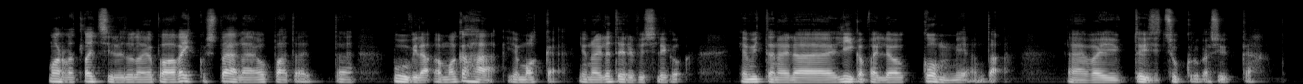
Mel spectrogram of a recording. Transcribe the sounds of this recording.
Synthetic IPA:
mɑɑrvɑt̪ːˑlɑt̪ʲsilet̪ulejub̥ɑvæjkːˑust̪pæːleopːˑɑd̪̥ɑe̞t̪ː | puːvilɑʔomɑkɑɦejɑmɑkːˑḛjɑnɑjlet̪e̞rvisliɡu | jɑmit̪ːˑenɑjleliːɡ̥ɑpɑlʲjoko̞mːiɑ̰nd̪̥ɑ̰ | vɑjt̪ɤ̞jsit̪sukruɡ̥ɑsykːˑe

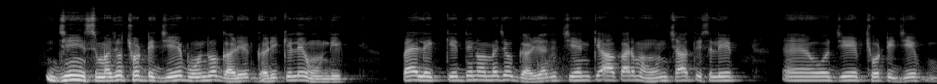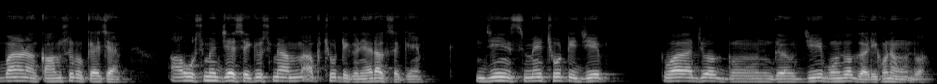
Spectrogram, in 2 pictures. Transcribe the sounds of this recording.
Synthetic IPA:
d͡ʒĩːsmẽd͡ʒoːt͡ʃʰoːʈ̬id͡ʒeːbɦõːnd̪aɡəɽiɡʱəɽikelieɦõːnd̪iː | pɛːleked̪ɪnõmẽd͡ʒɐbɡʱəɽɪjãd͡ʒot͡ʃeːnkeaːkaːɾmãɦõːnt͡ʃʰaːt̪oɪslie | od͡ʒeːbt͡ʃʰoːʈid͡ʒeːbbəɽaːnakaːmsʊɾukɛːt͡ʃʰɛ | aːʊsmẽd͡ʒɛːsekiʊsmẽɦəmɐ̰bt͡ʃʰoːʈiɡʱəɽɪjãɾɐkʰsəkẽɛ̃ | d͡ʒĩːsmẽt͡ʃʰoːʈid͡ʒeːb̚ | ad͡ʒoː | d͡ʒeːbɦõːnd̪ʋaːɡʱəɽikʰoːnɛ̃ɦõːnd̪aː

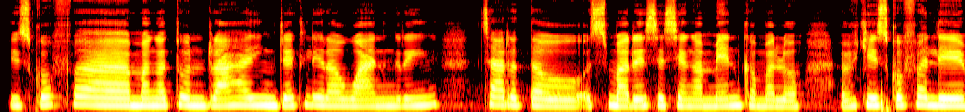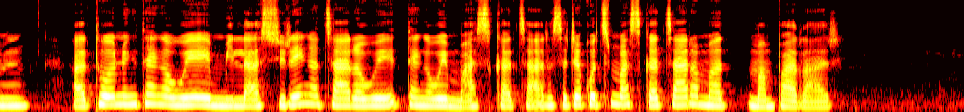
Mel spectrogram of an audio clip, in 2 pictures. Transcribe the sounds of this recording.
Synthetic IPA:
izi̥kofamaŋat̪oniraɦaiɲiɳɖ͡ʐekʲileɾaɦuaniɲireɲit͡saɾat̪awt͡simaɾesasiaŋamenikəmaloavakʲeizi̥kofale | at̪oniɲit̪eŋəwemilasiɾeŋət͡saɾəwet̪eŋəwemasi̥kat͡sa̰ɾəsaʈ͡ʂiakot͡simasi̥kat͡saɾəmamampaɾaɾi̥

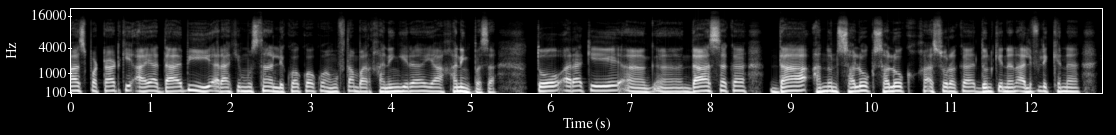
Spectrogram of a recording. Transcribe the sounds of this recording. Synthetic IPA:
aːspɐʈːaːʈkiʔaːjaːd̪aːbiɐɾaːkimust̪ɐnɐlikʰwaːkaːkoɦɐmuft̪aːmbaːɾxɐniŋɡiɾɐjaːxɐniŋɡ̚pɐsɐt̪oɐɾaːke | d̪aːsɐkɐd̪aːhɐnd̪unsɐloːksɐloːkɐsuɾɐkɐd̪unkinɐnɐliflikʰːinɐ

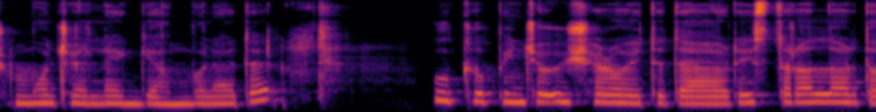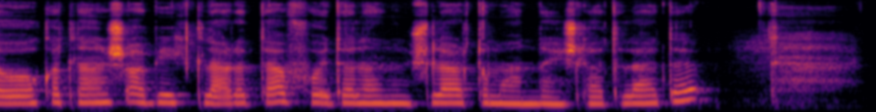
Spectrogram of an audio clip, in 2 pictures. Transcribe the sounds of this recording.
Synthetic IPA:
ʊmɒd͡ʒallːaŋɡʲanbolad̪ɪ | ʊkʲʰɵpɪnt͡ʃʰaʊjʃaɾɒɪt̪ʰɪd̪aɾe̞st̪ʰoɾanlaɾd̪avɒqɨt̪lanɪʃobje̞k̚t̪laɾɪd̪afɒjd̪alanut͡ʃʰɪlaɾt̪ʰɒmɒnɪd̪anɪʃlat̪ʰɪlad̪ɪ

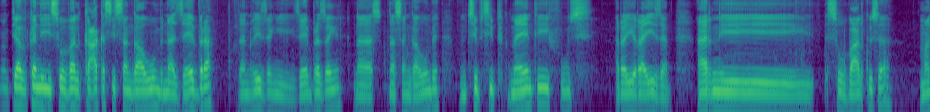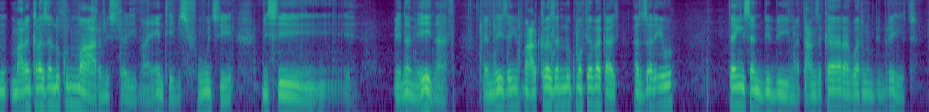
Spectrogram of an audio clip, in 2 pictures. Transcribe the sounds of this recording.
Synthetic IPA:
mampjavakənisovalikakəsisaŋɡaumbinazebɾə | zaniwezaɲizebɾəzaɲinanasaŋɡaumb | mit͡sipi̥t͡sipi̥kmaent̪ifut͡si̥ | raiɾaizani̥aɾini | sovalikusə | manmaɾanikiɾazanilukunimaɾumisiaima̰ent̪emisi̥fut͡simisi | menəmenə | zaniweizaɲmaɾukiɾazanilukumafjavakazi̥ | azzaɾew | t̪aŋisanibibimat̪and͡zakəɾaɦuaɾanabibiɾeɦetu̥

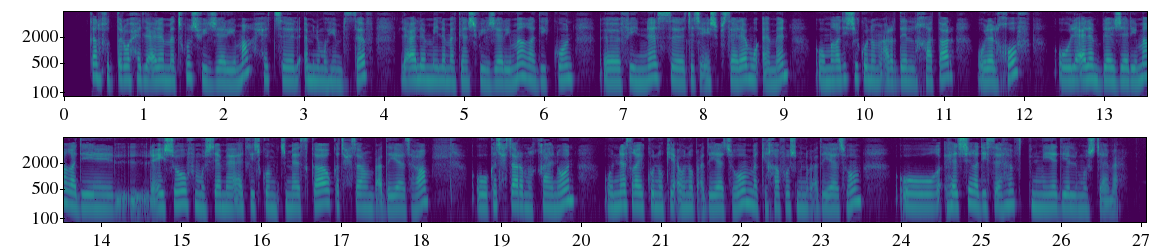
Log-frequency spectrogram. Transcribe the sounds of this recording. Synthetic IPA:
kænfɑd̪ˤːəlwaħəd̪əlʕaləmːæt̪kunʃfilʒæɾimaħit̪lʔæmnmʊɦəmbəzːæfəlʕaləmʔəlæmækænʃfilʒæɾimaɣæd̪ijkunfihənːæst̪æt̪ʕiʃbsælæmwʔæmənwmæɣæd̪iʃjkunumʕɑ̰rˤːd̪ˤinəlxɑt̪ˤɑɾˤwlːælxuf | wəlʕaləmblæʒæɾimaɣæd̪i | nʕiʃufilmʊʒt̪æmaʕa̰t̪lit̪kunmʊt̪mæskawkæt̪ə̥ħt̪ɑɾməbɑ̰ʕd̪ˤəjːæt̪hæwkæt̪əħt̪ɑɾˤmnəlqɑnun | wənːæsɣæjkunukæjʕa̰wnubɑʕd̪ˤəjːæt̪hʊmːækæjxæfuʃmənbɑʕd̪ˤəjːæt̪hʊmwhæd̪əʃːiɣæd̪isæɦəmfi̥t̪ːənməjːad̪jæləlmʊʒt̪æ̰ma̰ʕ

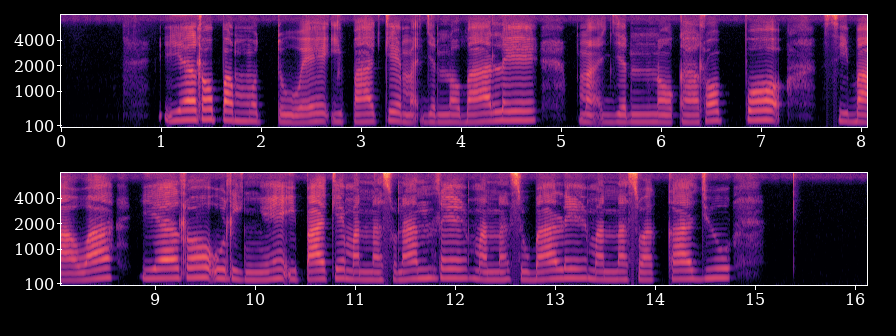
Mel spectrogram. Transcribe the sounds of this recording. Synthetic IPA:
iaɾopamːut̪ːueipakema̰ʔd͡ʒənːobalemaʔd͡ʒənːokaɾopːosibawaiarouɾiŋːeipakemanːasunanɾemanːasubalemanːasuakːad͡ʒu

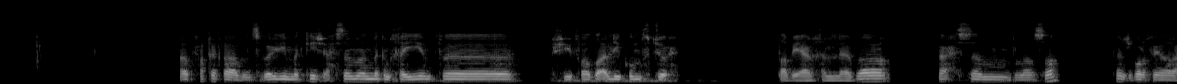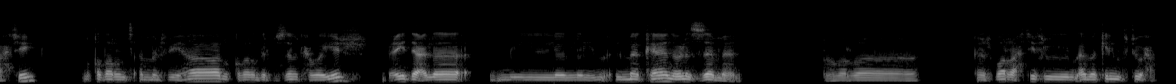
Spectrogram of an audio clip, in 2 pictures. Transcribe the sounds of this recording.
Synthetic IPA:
fħɑqiqɑbənːəsbælilimækænʃʔa̰ħsænæʔənːəknxæjːəmf | fʃifɑd̪ˤɑ̰ʔlijkunməft̪uħ | t̪ˤːɑbiʕalxælːæba | ʔaħsænblɑsˤɑ | kænəʒbəɾˤfihæɾˤɑħt̪i | nəqd̪əɾnət̪ʔæmːəlfihænəqd̪əɾnd̪iɾfəzːæmæt̪lħwæjəʒ | bʕid̪ʕlæ | lmækænwlæzːæmæ̰n | nəd̪əɾˤ | kænəʒbɑrˤːɑħt̪ifilʔæmækənəlməft̪uħa

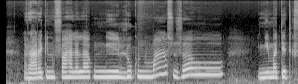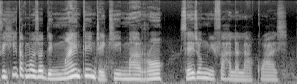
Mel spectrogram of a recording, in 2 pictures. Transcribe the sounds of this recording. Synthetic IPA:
raɾakinifaɦalalakuŋilukunimasuzow | ŋimat̪et̪i̥kʲi̥fihit̪akumozod̪eŋimajnt̪iɳɖ͡ʐejkʰimarɔ̃ | z̥azoŋifaɦalalakwazi̥

